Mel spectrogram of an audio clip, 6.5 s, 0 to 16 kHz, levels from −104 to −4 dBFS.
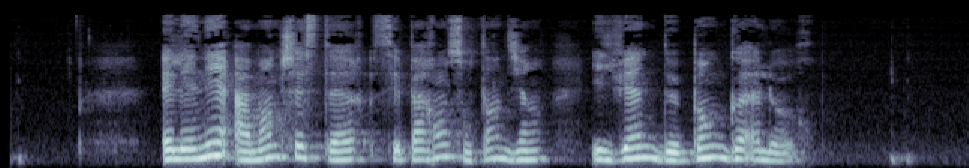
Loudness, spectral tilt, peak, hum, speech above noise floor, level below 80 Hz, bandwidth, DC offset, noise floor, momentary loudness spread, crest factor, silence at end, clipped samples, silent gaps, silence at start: -25 LUFS; -6 dB/octave; -8 dBFS; none; 46 dB; -76 dBFS; 11.5 kHz; under 0.1%; -70 dBFS; 10 LU; 18 dB; 0.5 s; under 0.1%; none; 1.1 s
